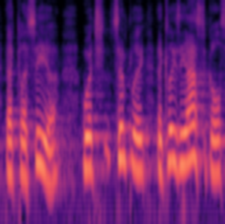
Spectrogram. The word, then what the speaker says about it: ekklesia: And the best place to start is the very definition of the word church, which is the Greek word ekklesia.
